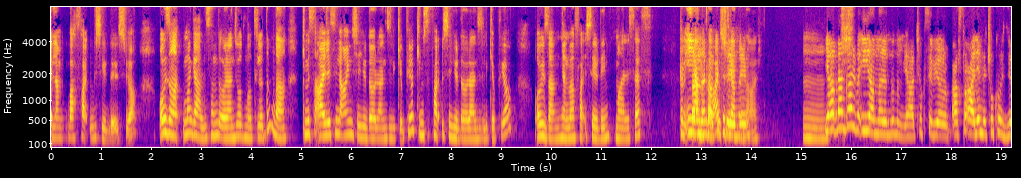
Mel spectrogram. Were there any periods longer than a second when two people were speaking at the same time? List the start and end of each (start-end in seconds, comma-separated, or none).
12.8-14.1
